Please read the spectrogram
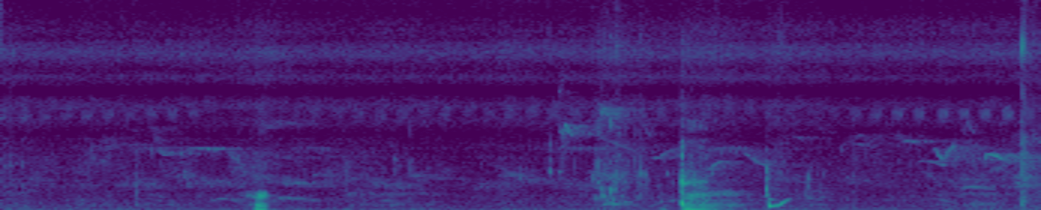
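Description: Quiet outdoor background with a short thump about two seconds in, then from about four seconds a few short wordless grunts and exclamations from the angler as a hooked giant freshwater prawn splashes at the surface.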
